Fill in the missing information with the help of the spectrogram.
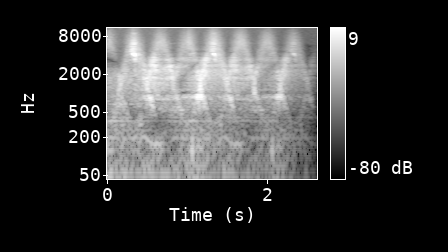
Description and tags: Ghost whisper 1
I recorded myself making some ghostly noises and put them through audacity. Ideal for making that tense moment in your horror game or movie
creepy, disturbing, ghostly, scary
